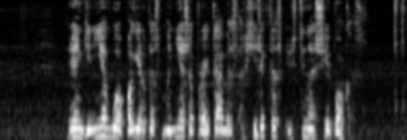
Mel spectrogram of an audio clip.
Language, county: Lithuanian, Vilnius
